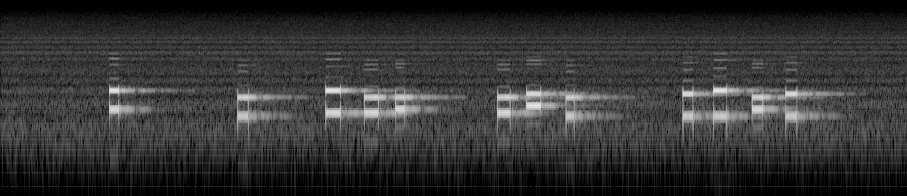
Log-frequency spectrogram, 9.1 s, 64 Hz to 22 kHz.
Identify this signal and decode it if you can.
DTMF, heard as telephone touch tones, dialled by hand, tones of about 110 ms, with room echo. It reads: 9 1 647 401 2372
